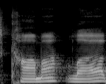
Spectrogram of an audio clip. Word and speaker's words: Kamala: For those of you that have been saying it wrong, it's Kamala. The way to think of it is it's like Mama La, because that's what her stepkids call her.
